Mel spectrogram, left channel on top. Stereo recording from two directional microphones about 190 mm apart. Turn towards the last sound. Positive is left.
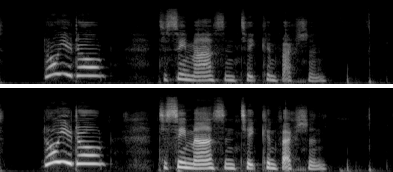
turn(degrees=-40)  # may be behind; listen again after turning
